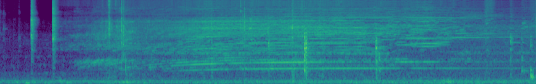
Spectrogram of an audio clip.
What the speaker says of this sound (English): I'm going to hit it with my heat gun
